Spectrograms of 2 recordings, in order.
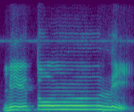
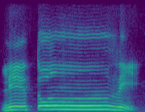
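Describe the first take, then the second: Both takes have the same delivery.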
